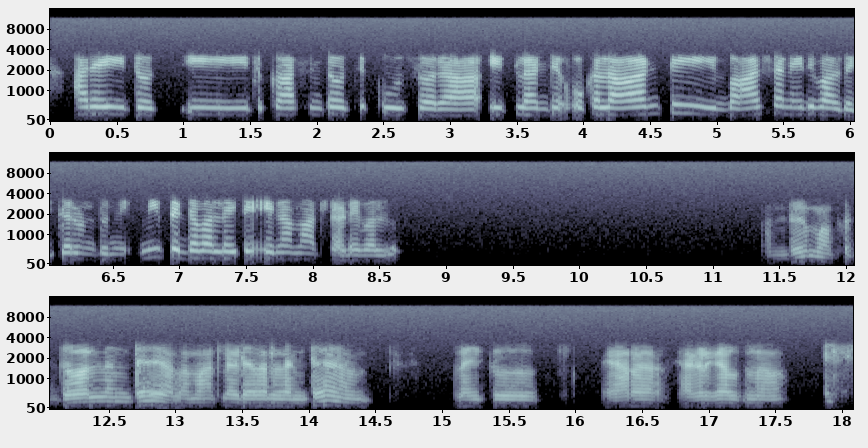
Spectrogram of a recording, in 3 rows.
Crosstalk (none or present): none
